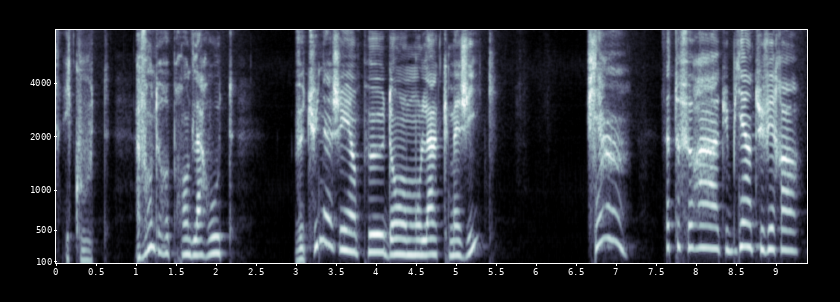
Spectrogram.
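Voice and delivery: high, gentle fairy voice inviting; kind fairy. A narrator's reading.

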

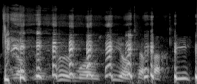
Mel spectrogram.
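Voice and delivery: laughing through the words. Real, not acted. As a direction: giggle while saying it. Jokes about being jealous of Gad.

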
